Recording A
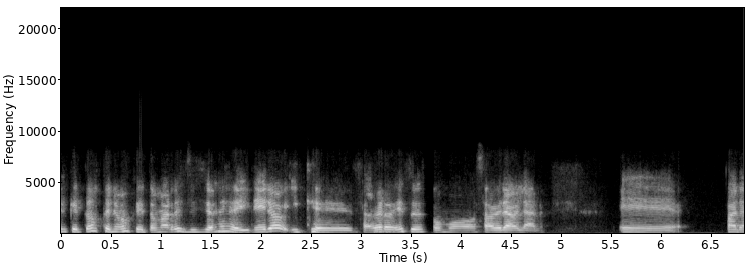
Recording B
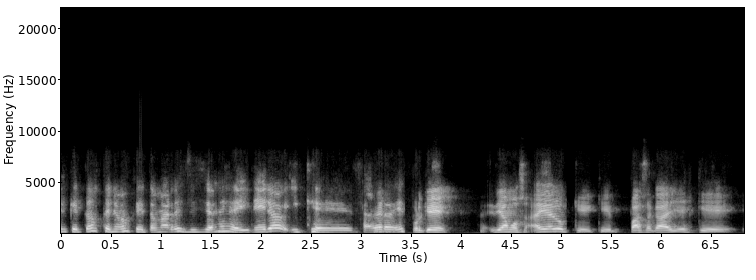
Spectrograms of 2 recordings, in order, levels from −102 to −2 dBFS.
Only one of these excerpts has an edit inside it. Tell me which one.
B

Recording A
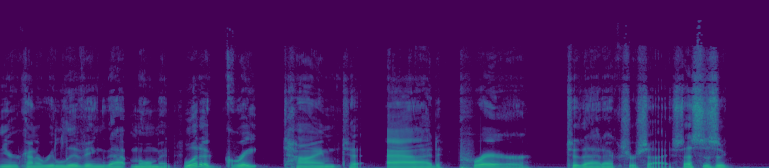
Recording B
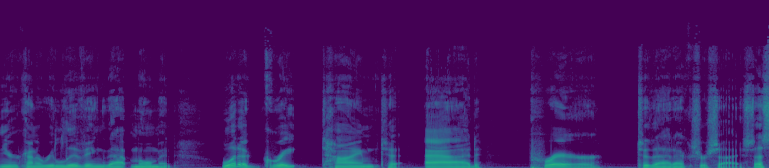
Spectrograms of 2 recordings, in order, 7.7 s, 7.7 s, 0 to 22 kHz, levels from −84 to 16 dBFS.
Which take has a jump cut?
A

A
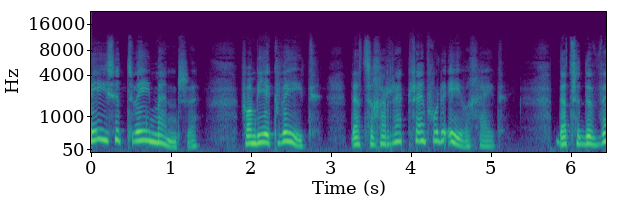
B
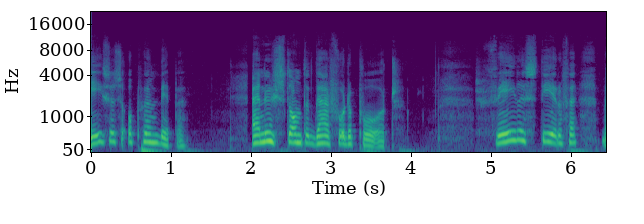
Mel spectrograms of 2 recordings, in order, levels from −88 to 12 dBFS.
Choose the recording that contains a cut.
B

